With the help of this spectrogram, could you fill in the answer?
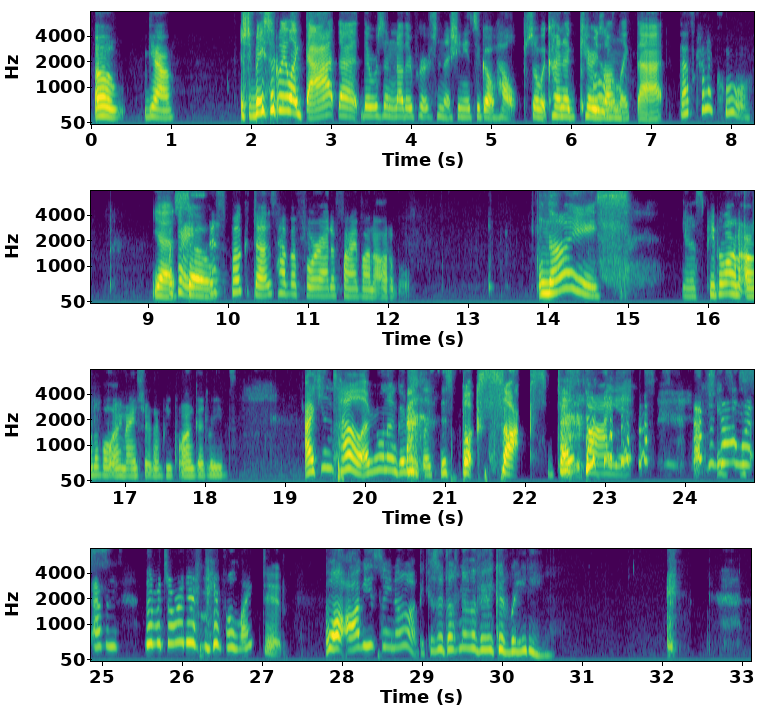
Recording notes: Not the best audio sorry lol.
